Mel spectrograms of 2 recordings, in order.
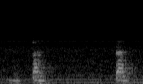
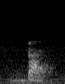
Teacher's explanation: Feel what your lips are doing. My lips are closed, and then I'm popping the air. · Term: B sound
